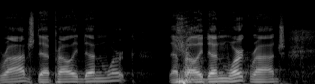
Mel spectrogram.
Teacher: There's a nasal, sort of quality to the O that almost makes it more like an A.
